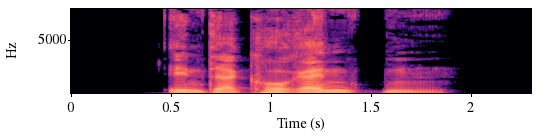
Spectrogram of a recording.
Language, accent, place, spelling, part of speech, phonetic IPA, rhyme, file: German, Germany, Berlin, interkurrenten, adjective, [ɪntɐkʊˈʁɛntn̩], -ɛntn̩, De-interkurrenten.ogg
- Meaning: inflection of interkurrent: 1. strong genitive masculine/neuter singular 2. weak/mixed genitive/dative all-gender singular 3. strong/weak/mixed accusative masculine singular 4. strong dative plural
